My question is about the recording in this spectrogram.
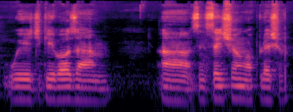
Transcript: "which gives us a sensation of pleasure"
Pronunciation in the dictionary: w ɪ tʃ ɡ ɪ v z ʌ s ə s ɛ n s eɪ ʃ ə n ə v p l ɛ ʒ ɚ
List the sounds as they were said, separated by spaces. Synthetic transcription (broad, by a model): w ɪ tʃ ɡ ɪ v ʌ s ə s ɛ n s eɪ ʃ ə n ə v p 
